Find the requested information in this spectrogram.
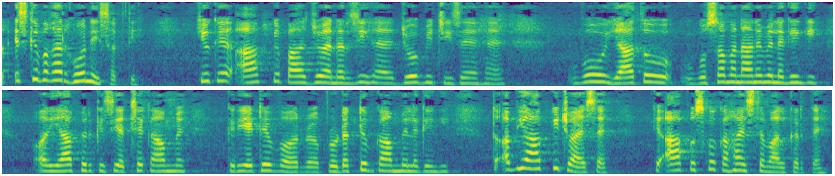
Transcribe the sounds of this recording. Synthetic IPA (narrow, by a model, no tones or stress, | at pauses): ɔːɾɪskebɐɣɛːɾɦonɐɦĩsɐk̚t̪i | kjõːkeʔaːpkepaːsd͡ʒoːɛnəɾd͡ʒiɦɛd͡ʒoːbʱit͡ʃiːzẽɦɛ̃ | ʋoːjat̪oɣʊsabɐnaːnemẽlɐɡẽːɡi | ɔ̰ːɾjapʰɪɾkɪsiɐtːʃʰekaːmːẽ | kɾieːʈɪʋɔːɾpɾoːɖɐkʈɪʋkaːmːẽlɐɡẽːŋɡit̪o̰ʔɐbjeaːpkit͡ʃaːɪsɦɛ | keʔaːpʊskokɐɦãɪst̪eːmaːlkɐɾt̪ẽɦɛ̃ː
